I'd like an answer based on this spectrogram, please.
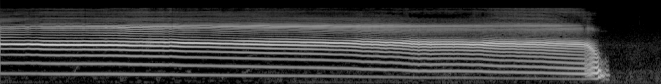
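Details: Defensive frog letting out a continuous, piercing scream of about six seconds, rich in harmonics and steadily sliding downward before a quick final drop, then near silence.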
